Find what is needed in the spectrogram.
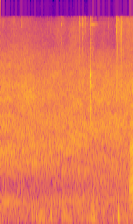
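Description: Steady rush of road traffic, with a motor scooter passing close by.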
